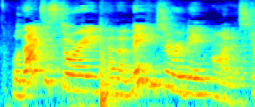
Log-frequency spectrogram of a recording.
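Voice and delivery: ordinary delivery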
